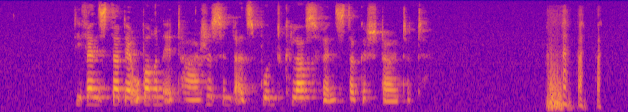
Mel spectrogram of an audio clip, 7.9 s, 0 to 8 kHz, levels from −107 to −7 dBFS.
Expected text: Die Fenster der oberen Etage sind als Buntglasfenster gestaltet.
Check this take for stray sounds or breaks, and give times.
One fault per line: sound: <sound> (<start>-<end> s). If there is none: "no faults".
sound: laugh (6.8-7.6 s)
